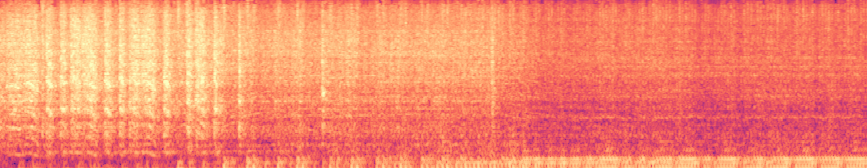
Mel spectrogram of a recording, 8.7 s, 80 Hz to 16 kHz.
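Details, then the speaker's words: Toyota MR2 with new Garrett turbo, starting on the OEM ECU to rule out a faulty Power FC: cranks, catches and settles into a steady rumbling idle with no stumble or misfire; runs normally, Power FC issue still unresolved. "So, we gotta figure out what's up with the Power FC, but other than that, it looks good so far. At least it runs."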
